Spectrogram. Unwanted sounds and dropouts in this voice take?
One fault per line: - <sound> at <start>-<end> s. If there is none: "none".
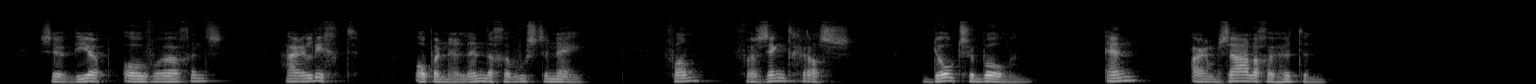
none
